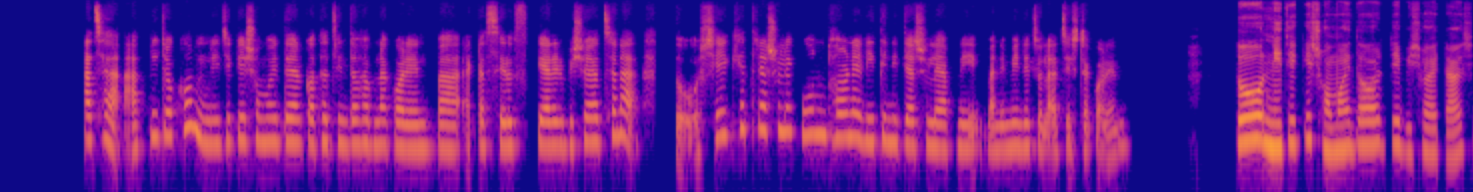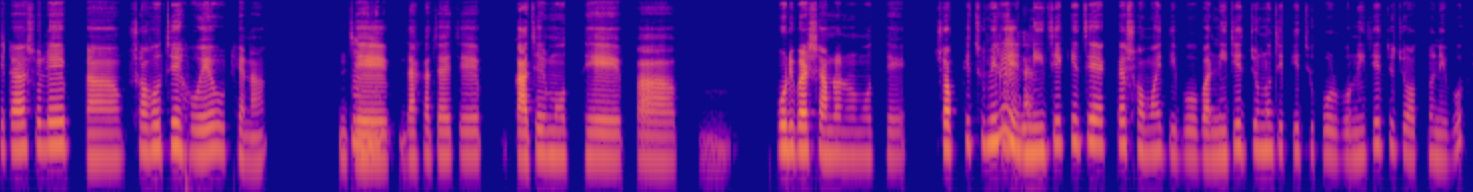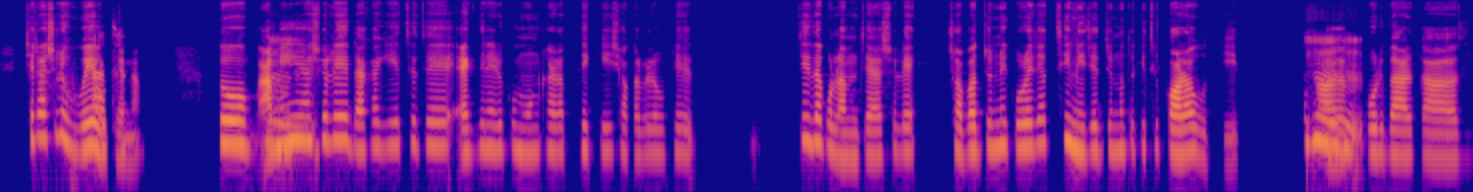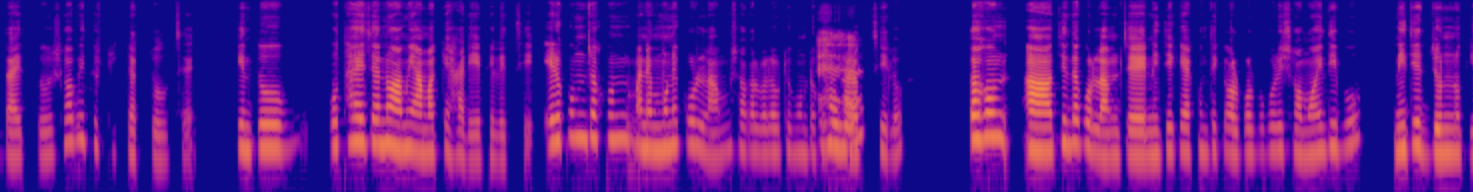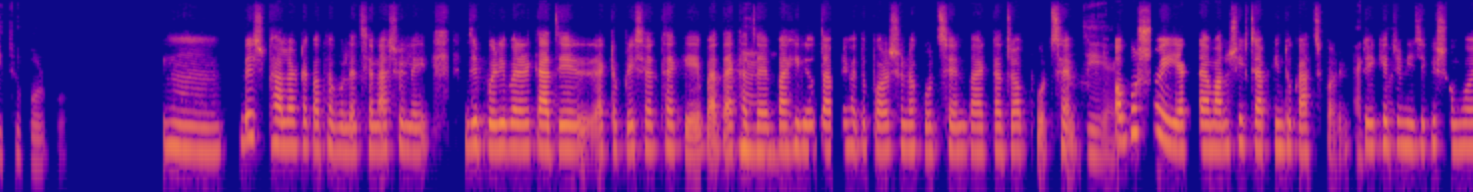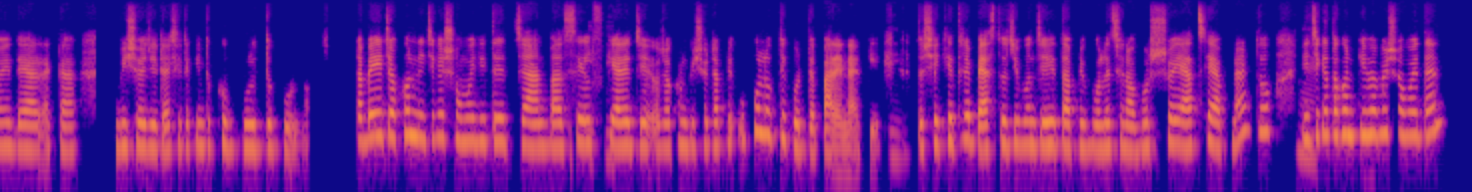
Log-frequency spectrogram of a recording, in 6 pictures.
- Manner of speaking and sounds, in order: in English: "self care"; other background noise; in English: "self care"
- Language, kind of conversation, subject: Bengali, podcast, নিজেকে সময় দেওয়া এবং আত্মযত্নের জন্য আপনার নিয়মিত রুটিনটি কী?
